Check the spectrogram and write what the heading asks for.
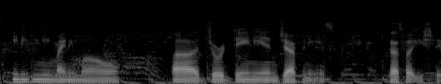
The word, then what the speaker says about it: Jordanian: Um, I hate it when people pronounce it like Jordane. Did I Is that not how did I pronounce it correct?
